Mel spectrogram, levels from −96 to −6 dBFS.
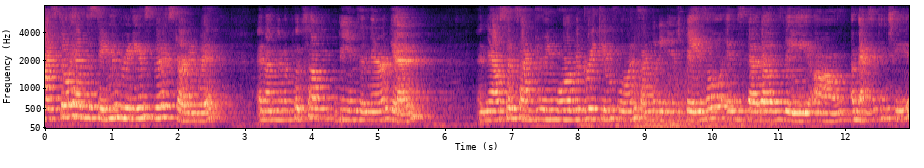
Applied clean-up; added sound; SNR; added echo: none; Explosion; 15 dB; reverberation time 0.9 s.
